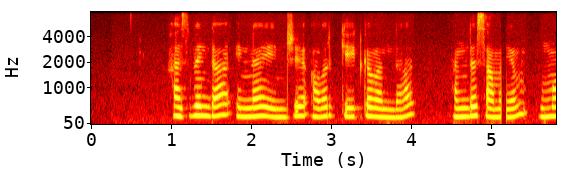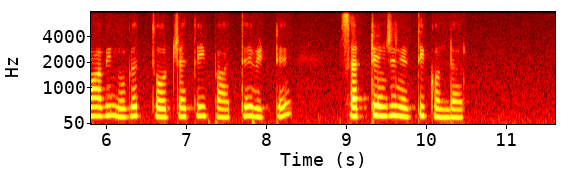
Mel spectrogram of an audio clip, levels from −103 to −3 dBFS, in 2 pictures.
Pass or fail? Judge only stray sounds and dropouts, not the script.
fail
